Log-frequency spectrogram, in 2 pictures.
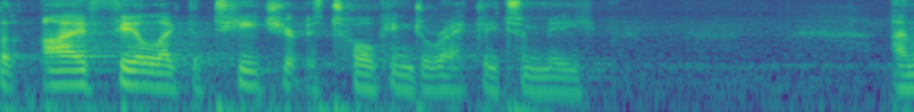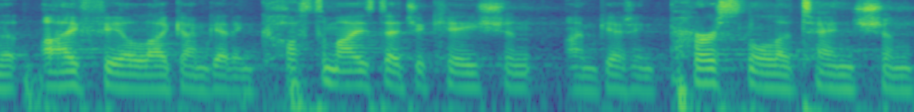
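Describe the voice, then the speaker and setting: A man with an Irish accent talks at a moderate pace, his medium-pitched voice keeping fairly even intonation. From Ireland. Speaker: venture capital investor. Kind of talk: keynote speech. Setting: conference stage with audience.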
